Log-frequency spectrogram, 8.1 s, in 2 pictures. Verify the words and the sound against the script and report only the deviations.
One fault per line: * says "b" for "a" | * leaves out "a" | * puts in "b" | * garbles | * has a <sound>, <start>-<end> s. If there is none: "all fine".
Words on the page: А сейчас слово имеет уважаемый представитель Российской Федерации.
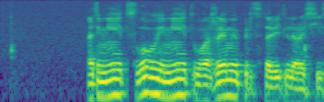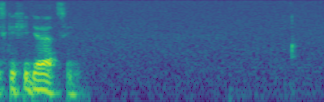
* says "имеет" for "сейчас"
